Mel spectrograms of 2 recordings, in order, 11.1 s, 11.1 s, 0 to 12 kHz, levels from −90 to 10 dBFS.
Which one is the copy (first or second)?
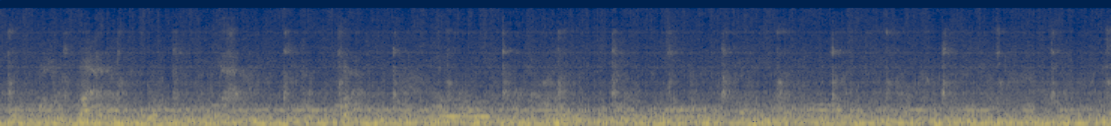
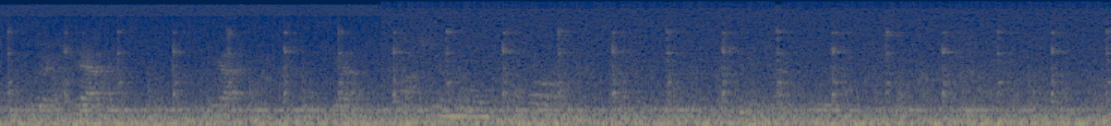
first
